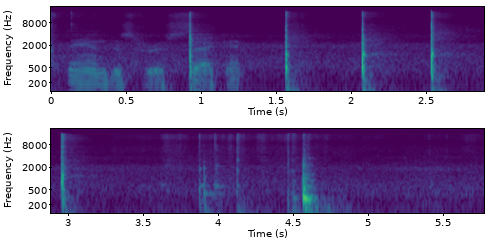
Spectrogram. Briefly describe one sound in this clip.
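A wooden baton knocks sharply against a knife blade, splitting wood.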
